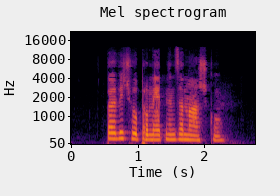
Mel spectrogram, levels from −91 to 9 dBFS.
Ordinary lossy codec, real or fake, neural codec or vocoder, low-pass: AAC, 32 kbps; fake; codec, 32 kHz, 1.9 kbps, SNAC; 14.4 kHz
